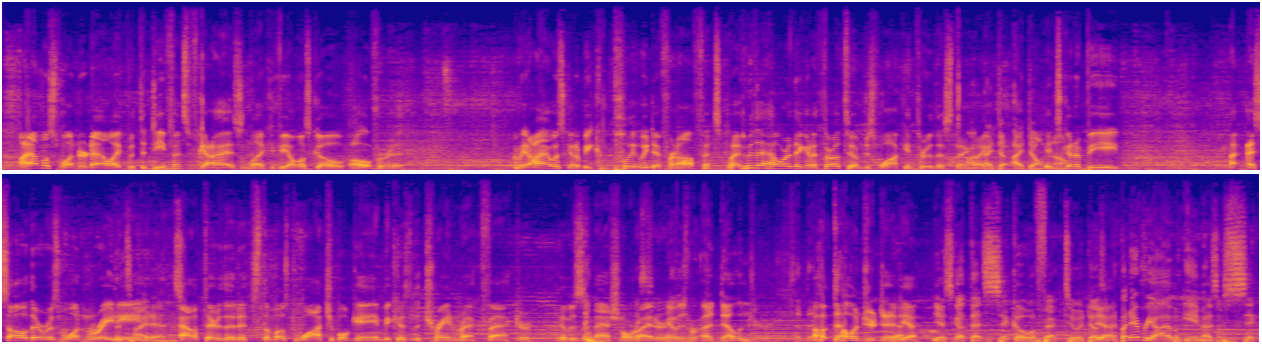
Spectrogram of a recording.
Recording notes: Cy-Hawk preview from Stadium Swim. Live from Vegas at Circa's iconic Stadium Swim.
